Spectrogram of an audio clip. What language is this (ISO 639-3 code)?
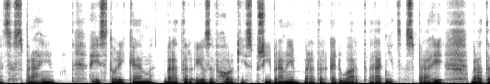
ces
